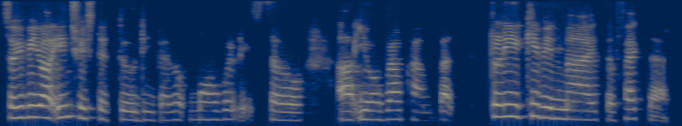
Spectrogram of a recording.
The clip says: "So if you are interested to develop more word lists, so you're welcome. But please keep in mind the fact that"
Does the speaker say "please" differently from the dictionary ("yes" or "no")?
yes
